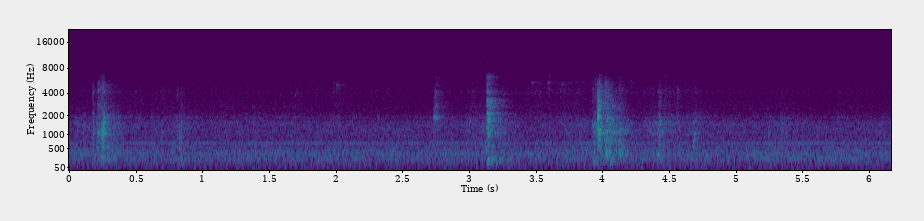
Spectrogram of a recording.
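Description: A person handling things close to the microphone: a few irregular sharp knocks and clicks, the loudest about four seconds in, over a faint steady hum.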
